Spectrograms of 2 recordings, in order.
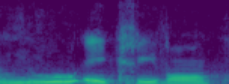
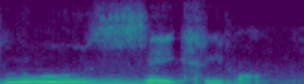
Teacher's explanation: When you have these silent S's, but the next word begins with a vowel, you hear a bit of an S or a Z sound there linking them together.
